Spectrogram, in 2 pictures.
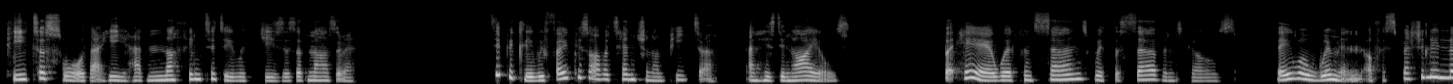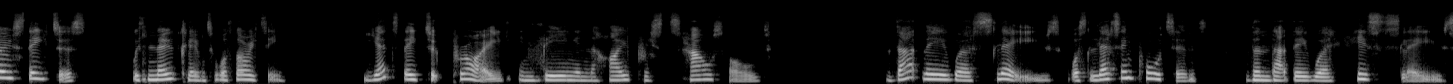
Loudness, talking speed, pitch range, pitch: -23 LUFS, 135 wpm, 180-235 Hz, 205 Hz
